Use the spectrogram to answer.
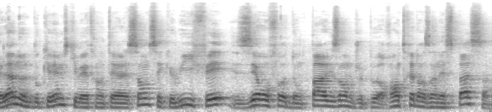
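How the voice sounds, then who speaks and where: Somewhat breathy and dark, mellow in tone, a man speaks fairly quickly at a fairly high pitch with lively intonation. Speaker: AI sales trainer / YouTuber. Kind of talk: tutorial. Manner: fast.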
